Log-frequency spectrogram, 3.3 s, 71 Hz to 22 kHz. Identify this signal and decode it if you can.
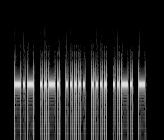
Morse code, heard as a keyed tone, about 28 wpm, 700 Hz. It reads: KF5HFT
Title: USA Call Signs 28wpm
